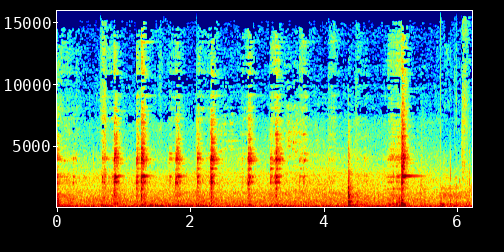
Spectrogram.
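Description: Sharp metallic clinking strikes repeating about twice a second, over a low steady rumble.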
